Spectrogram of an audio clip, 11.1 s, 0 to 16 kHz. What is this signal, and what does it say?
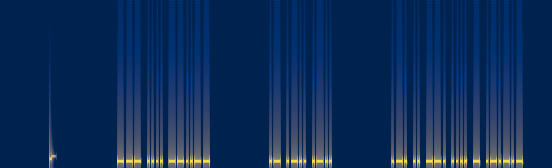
Morse code, heard as a keyed tone, about 28 wpm, 700 Hz. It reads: OH, ALL RIGHT.
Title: 4x Word-Spacing - Sentences from Top 500 Words - 28wpm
